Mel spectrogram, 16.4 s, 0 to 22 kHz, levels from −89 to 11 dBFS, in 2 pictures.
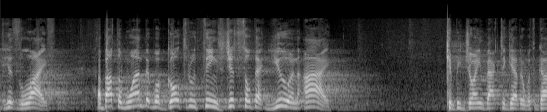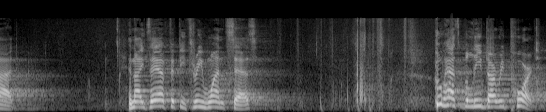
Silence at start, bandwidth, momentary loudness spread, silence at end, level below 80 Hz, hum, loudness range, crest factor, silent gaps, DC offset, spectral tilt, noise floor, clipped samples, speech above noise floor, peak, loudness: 0 s; 11.5 kHz; 18 LU; 0 s; -66 dBFS; none; 5 LU; 18 dB; none; under 0.1%; -5 dB/octave; -55 dBFS; under 0.1%; 39 dB; 0 dBFS; -17 LUFS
